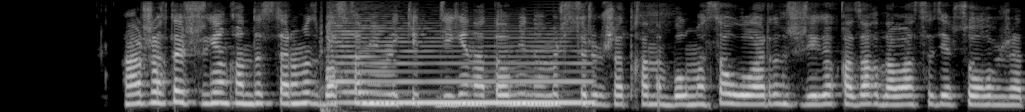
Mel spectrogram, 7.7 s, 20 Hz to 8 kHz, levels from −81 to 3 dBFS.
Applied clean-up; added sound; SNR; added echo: none; Electric guitar; -2 dB; none.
